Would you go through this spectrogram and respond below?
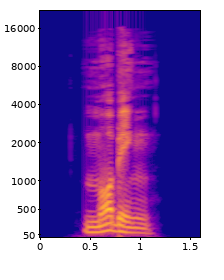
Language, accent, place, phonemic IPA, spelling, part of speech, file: German, Germany, Berlin, /ˈmɔbɪŋ/, Mobbing, noun, De-Mobbing.ogg
- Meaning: 1. bullying 2. mobbing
